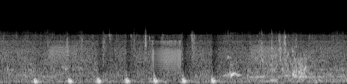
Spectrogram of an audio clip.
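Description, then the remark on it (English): Popping sounds from a bony fish, made as its muscles pull and push and water is released: seven low, soft thumps in a steady rhythm, each about a third of a second apart, followed by fainter, irregular bubbling noise. No one speaks. “And as that water is released, that's what's making those popping sounds.”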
